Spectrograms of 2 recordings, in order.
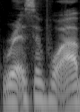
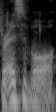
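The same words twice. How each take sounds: First: The name is said in a careful, formal way. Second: The name is said in a relaxed, local way. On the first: This is how outsiders think it should be said. The speaker calls it wrong. "my mother tries to tell me you pronounce it reservoir" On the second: This is how residents actually say it. The speaker calls it right. "if you live in Reservoir, it's Reservoir"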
